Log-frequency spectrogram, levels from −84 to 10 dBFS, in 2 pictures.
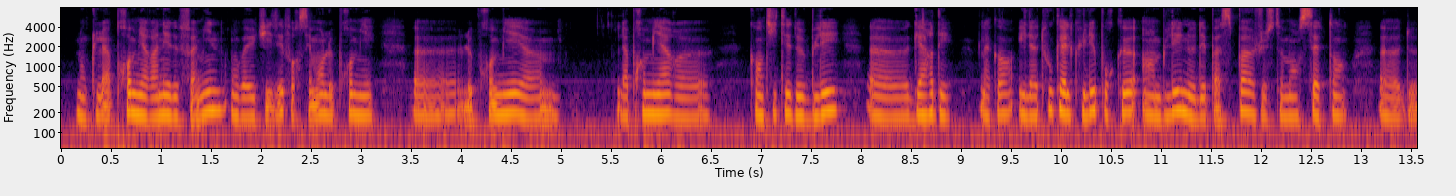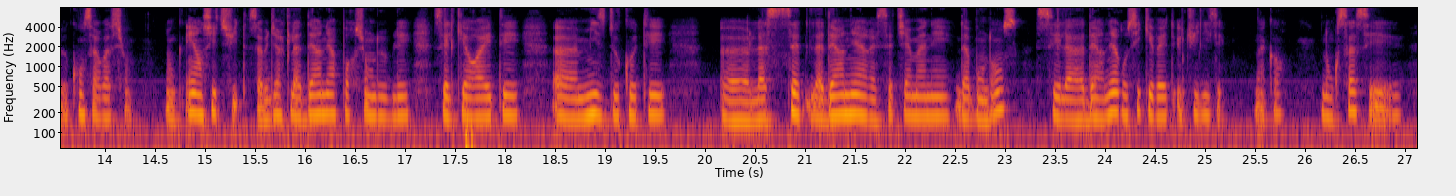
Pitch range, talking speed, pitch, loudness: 170-190 Hz, 190 wpm, 180 Hz, -21 LUFS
